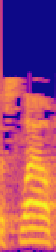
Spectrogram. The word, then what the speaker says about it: slough: Whenever I'm in the slough of despair, or the slough, if you want to pronounce it that way, the slough of despond like Christian was, and cannot find the stepping stones, if you know the story.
